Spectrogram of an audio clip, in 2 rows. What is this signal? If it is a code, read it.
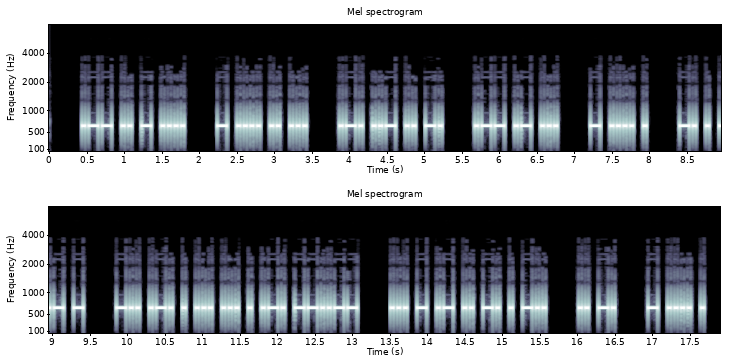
Morse code, heard as a keyed tone, about 27 wpm, 650 Hz. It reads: WITH THIS RUIN WAS THE NEAT DRESSER, STAINED IN THE
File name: Book Two / 01-Chapter 1 - 27 WPM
